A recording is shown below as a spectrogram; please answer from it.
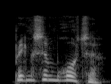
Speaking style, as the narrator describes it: she cried

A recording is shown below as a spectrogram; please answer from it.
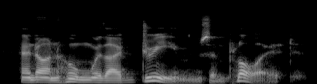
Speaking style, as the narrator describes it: said the friar, sternly

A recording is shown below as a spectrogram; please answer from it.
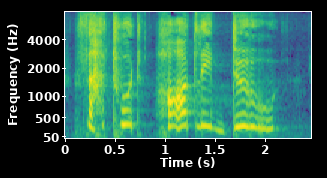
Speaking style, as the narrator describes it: he cried

